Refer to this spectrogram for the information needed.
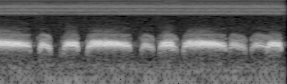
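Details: Decoy spotted dove used for luring wild doves in a village at Ujung Batu, Rokan Hulu, calling. Dense string of soft, hollow coos, some clipped and some long, about ten notes in under four seconds, over constant hiss.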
